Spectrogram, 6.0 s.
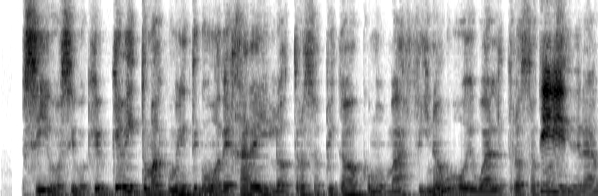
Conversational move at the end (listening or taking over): taking over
